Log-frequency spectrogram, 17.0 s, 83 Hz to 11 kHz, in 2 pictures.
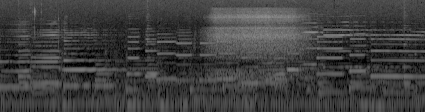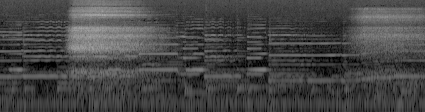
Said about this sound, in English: Let's take 3 deep breaths, breathing into the stomach, holding at the top just slightly.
